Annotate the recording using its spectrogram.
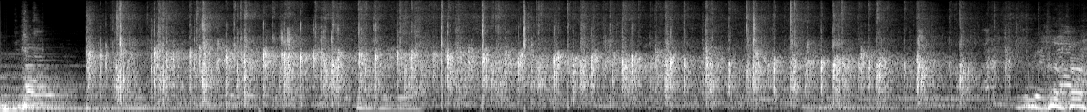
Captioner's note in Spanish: aplausos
